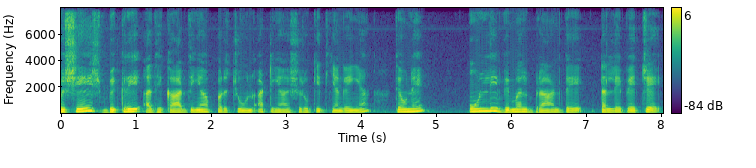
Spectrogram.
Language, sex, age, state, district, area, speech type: Dogri, male, 45-60, Jammu and Kashmir, Jammu, urban, read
